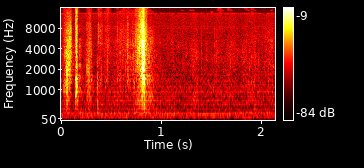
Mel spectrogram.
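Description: Faint scuffing of a disc golfer's footsteps on the tee during the run-up, then one sharp snap about a second in as the driver is ripped from the hand on release.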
